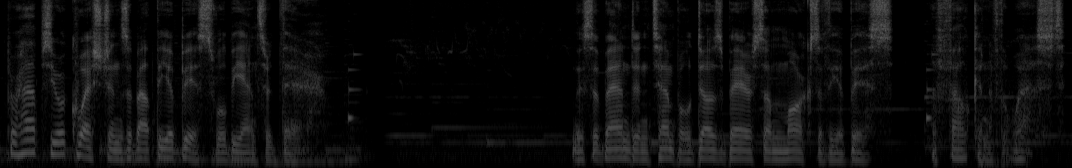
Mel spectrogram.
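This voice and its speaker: A male actor voicing an aloof, world-weary wanderer in a video game, speaking in a measured, formal way. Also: fairly low pitch, lively intonation, soft background music. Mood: grave. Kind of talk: video game character acting.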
